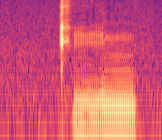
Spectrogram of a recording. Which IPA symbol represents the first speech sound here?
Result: kʰ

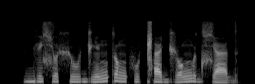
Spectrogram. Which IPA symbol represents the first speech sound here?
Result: bʲ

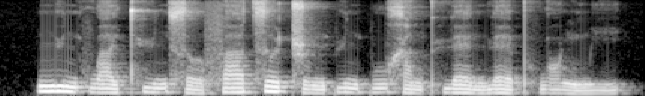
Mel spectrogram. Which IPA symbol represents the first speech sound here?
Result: n̪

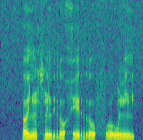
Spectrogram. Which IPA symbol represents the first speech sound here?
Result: ʌ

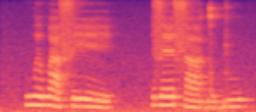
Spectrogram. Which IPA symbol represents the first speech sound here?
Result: w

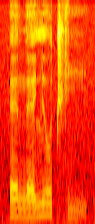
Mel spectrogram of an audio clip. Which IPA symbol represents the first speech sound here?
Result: ɛ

